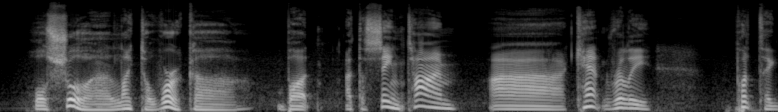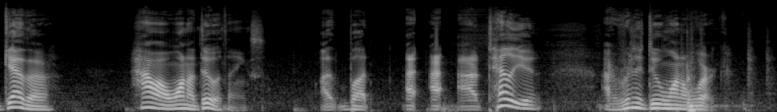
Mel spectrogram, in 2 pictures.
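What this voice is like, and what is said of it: Impersonation of a specific person. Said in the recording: “It's a very, very easy impersonation I'm doing ... It's not a type of person. It's a person. ... I don't know if you're trying to do like a New York voice, Southern voice.”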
